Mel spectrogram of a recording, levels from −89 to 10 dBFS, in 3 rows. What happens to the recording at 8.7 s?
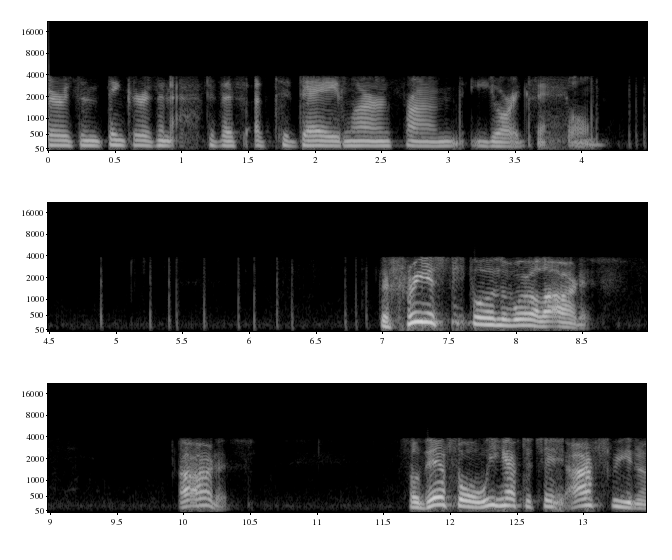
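The whole clip runs through the G.729 codec, and 8.7 s is no exception. The sound suggests a low-rate codec of about 8 kbit/s that models the voice as a vocal tract filter, a pitch predictor and a few pulses per 10 ms frame instead of sending the waveform. Nothing above 4 kHz survives, so the speech is muffled and the damage is plainly audible as a rough, synthetic quality.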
